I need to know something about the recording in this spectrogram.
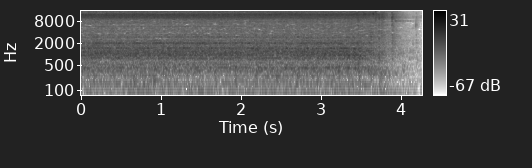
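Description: Honda Beat scooter's electric starter cranking its single-cylinder engine with the spark plug removed, a steady whirr that stops shortly before the end. The engine is being spun over to check the plug's spark.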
